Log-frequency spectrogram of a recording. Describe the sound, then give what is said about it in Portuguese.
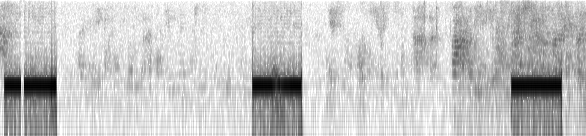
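After a dropped phone call, a busy tone sounds as three steady mid-pitched beeps, each about one second long and about five seconds apart. Faint rustling fills the gaps between them. “A ligação caiu, Merli. Caiu.”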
